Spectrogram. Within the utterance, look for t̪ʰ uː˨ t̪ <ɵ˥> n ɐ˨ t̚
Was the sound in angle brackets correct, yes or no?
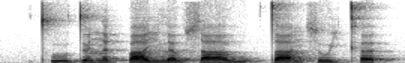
yes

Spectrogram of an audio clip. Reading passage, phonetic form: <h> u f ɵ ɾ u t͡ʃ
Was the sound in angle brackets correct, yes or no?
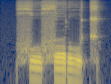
no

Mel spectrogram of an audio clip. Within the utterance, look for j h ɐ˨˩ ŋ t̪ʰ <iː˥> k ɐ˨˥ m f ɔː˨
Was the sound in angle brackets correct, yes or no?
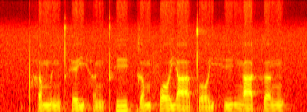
yes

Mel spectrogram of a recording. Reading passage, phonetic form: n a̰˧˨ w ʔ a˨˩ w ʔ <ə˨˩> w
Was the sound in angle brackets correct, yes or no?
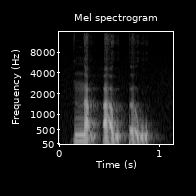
yes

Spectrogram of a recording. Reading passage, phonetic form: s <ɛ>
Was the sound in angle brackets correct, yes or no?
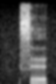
yes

